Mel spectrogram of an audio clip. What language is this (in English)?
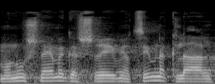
Hebrew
